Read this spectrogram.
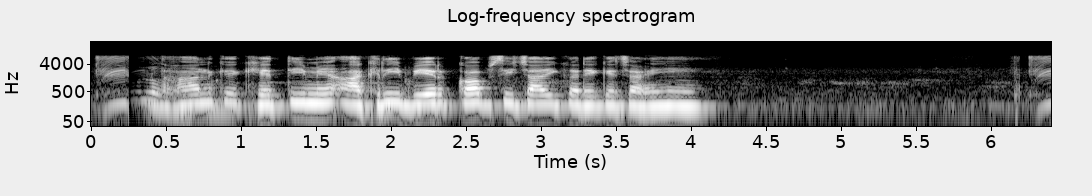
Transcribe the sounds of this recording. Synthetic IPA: d̪ʱankekʰet̪imẽʔakʰɾibeɾkəbsit͡ʃaikəɾeket͡ʃaɦi

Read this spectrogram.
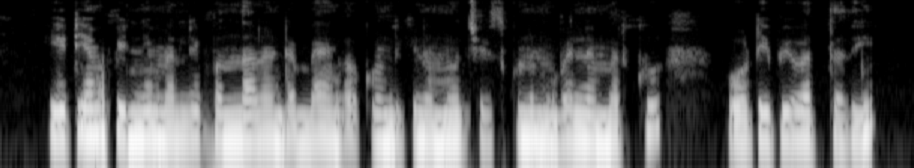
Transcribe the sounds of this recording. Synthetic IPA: eːʈiempinːimɐlːiːpond̪aːlɐɳʈeːbjaːŋkɐkoɳɖikinɐmːuːt͡ʃe̞ːsu̥kunːɐmɔbɐjlnembɐɾiku | oːʈiːpiːʋɐt̪ːɐd̪i

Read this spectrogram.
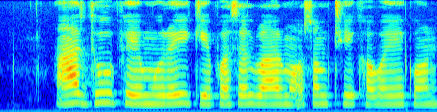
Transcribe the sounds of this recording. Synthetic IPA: ad͡ʒd̪ʱupʰemuɾəjkepʰəsəlbaɾmɔsəmʈʰikɦəbəjekon

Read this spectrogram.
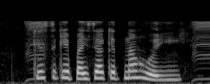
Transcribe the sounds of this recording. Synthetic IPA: kɪskeːpəɪsaːkɪt̪naːɦoːiː

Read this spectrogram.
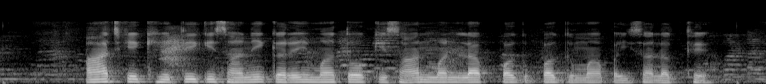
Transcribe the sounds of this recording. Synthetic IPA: aːd͡ʒkekʰeːt̪ikɪsaːnikəɾəimãt̪okɪsaːnmənlapəɡpəɡmãpəɪsalɐɡ̚t̪ʰeː

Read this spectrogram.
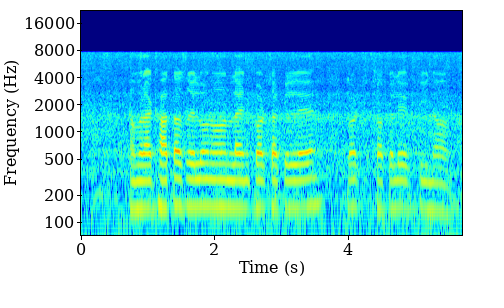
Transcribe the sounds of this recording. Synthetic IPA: həmɾakʰaːt̪aseloːnɔːnlaɪnkəɽsle | kəʈ | səklet̪inam

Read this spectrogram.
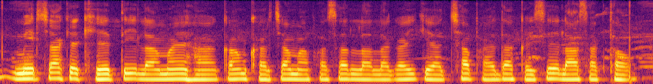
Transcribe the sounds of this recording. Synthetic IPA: miɾt͡ʃakekʰet̪ilamajɦəkəmkʰəɾt͡ʃamepʰəsəlaləɡaikeətːʃʰapʰajd̪akəɪselasəkt̪ʰəo

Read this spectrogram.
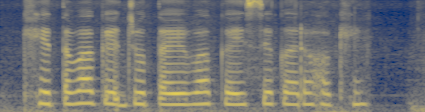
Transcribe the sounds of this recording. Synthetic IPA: kʰeːt̪ʋaked͡ʒot̪əjʋakəɪsekəɾəɦəkʰin

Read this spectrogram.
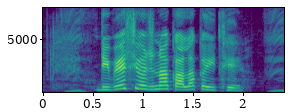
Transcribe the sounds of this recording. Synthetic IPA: ɖiʋesjoːd͡ʒnakaːlakəɦit̪ʰeː

